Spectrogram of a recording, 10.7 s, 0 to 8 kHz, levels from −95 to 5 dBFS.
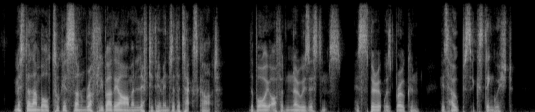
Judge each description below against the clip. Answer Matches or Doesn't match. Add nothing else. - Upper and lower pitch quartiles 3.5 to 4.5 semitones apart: Doesn't match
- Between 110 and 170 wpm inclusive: Matches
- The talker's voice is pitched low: Matches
